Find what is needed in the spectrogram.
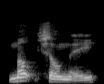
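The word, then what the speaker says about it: Muchelney: abbott of um and i'm always careful to try and pronounce this correctly because english place names can be so difficult but the abbot of mulchelny abbey in somerset we do have evidence of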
